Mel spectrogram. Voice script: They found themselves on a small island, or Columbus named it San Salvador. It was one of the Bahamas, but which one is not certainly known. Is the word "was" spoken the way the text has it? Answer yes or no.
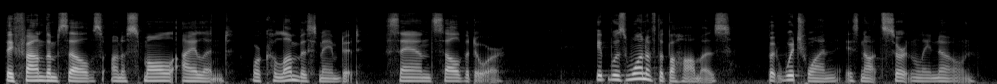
yes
